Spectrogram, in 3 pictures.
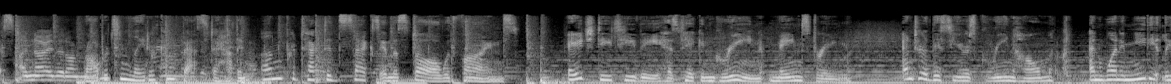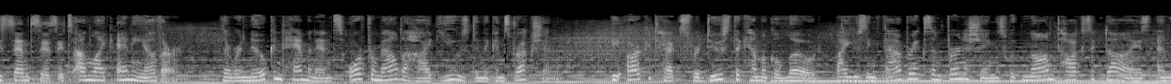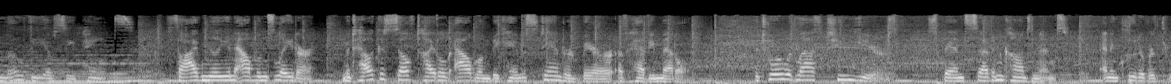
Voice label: female narration

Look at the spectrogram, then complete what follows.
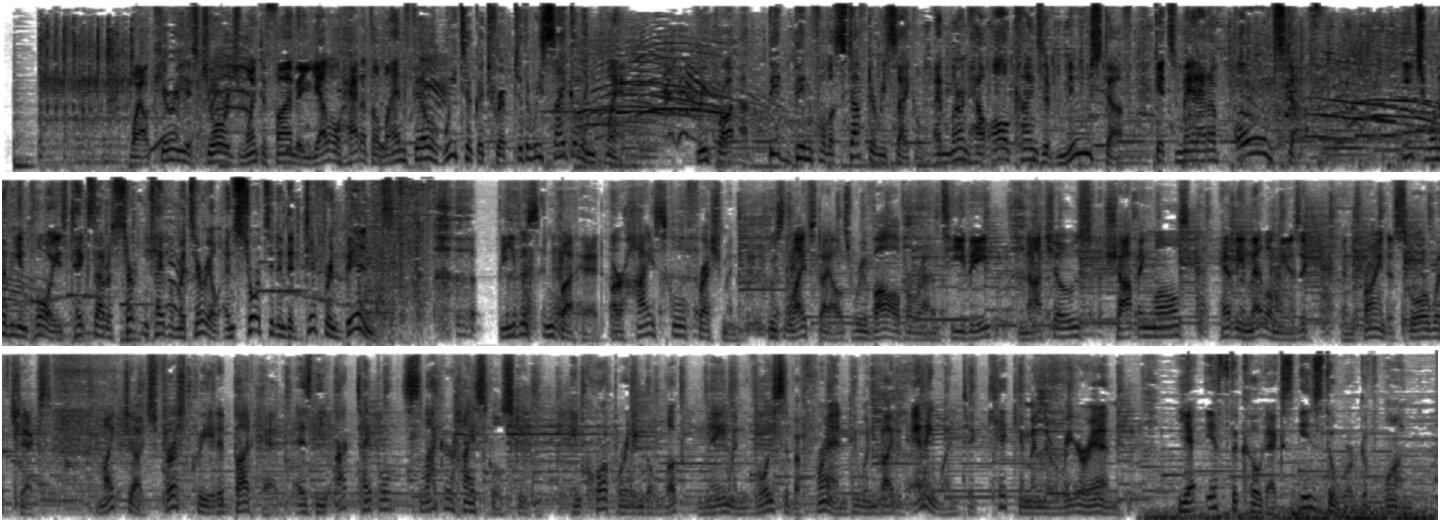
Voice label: male narration

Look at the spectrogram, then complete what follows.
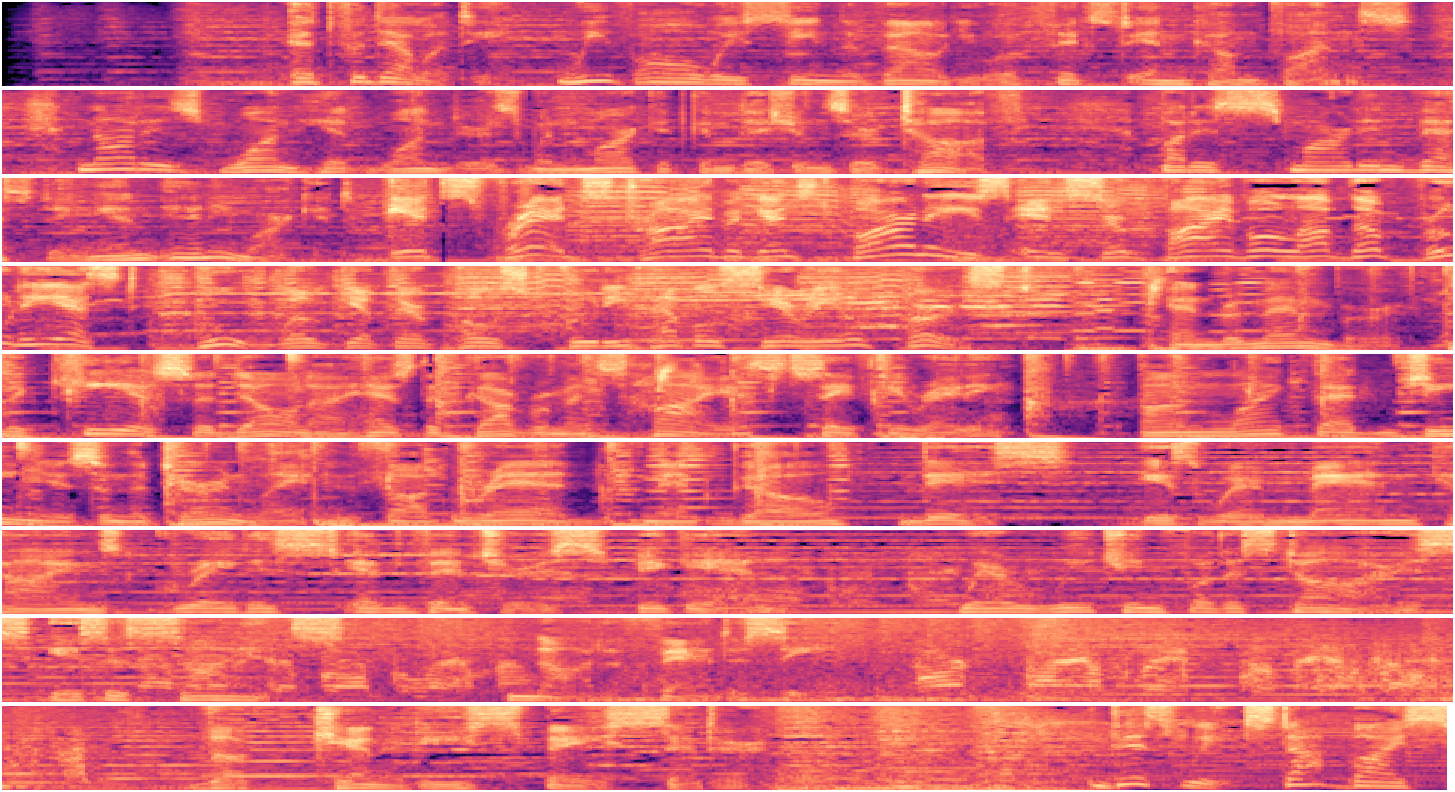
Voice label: male mid30s mid40s solid

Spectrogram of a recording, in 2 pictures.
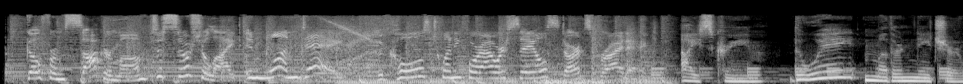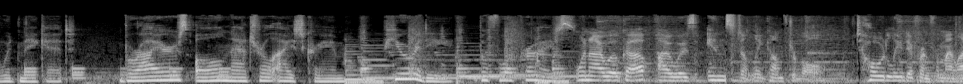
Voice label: female, late 30s early 40s, clean

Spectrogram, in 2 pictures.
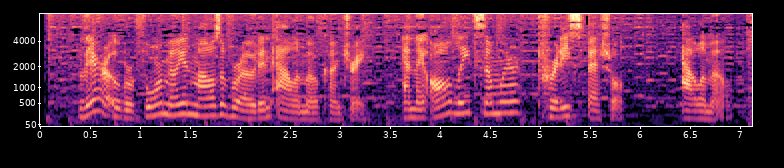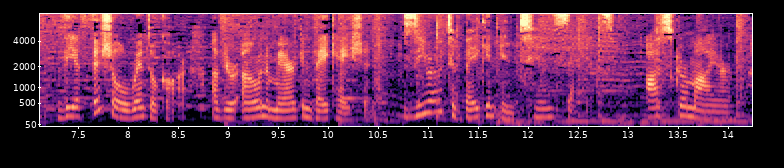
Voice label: natural character, female

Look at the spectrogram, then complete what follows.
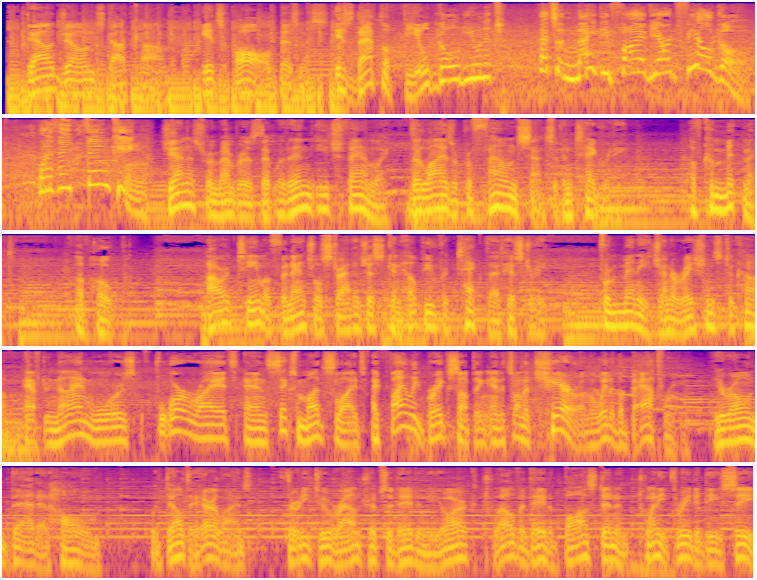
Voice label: male, mid30s mid40s solid

